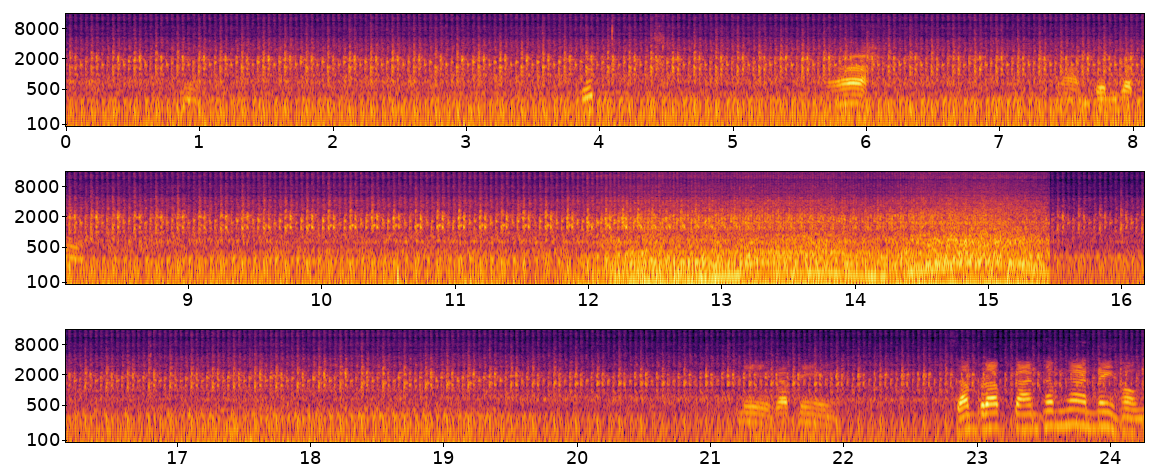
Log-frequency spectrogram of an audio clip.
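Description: A used Toyota or Isuzu pickup truck engine idling steadily at close range, a continuous low rumble with a slightly louder, rougher stretch partway through and faint background noises.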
